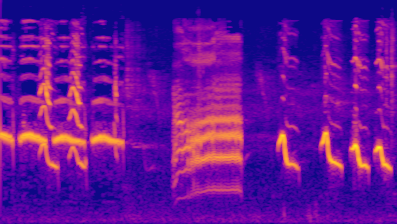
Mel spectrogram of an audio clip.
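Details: Silver-eared laughingthrush, a caged bird at morning voice training: level whistles with slurred inflections, a harsh buzzy drawn note lasting nearly a second, then several short whistles falling steeply in pitch.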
